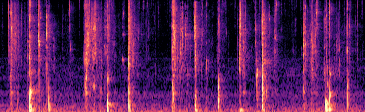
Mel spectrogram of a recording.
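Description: A clear, empty, thin-walled plastic water bottle is held in both hands close to the mics while fingers squeeze, crunch and tap it. This produces a rapid series of sharp crackles and crinkles, each with a bright snap and a short low thump, separated by brief quiet gaps.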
